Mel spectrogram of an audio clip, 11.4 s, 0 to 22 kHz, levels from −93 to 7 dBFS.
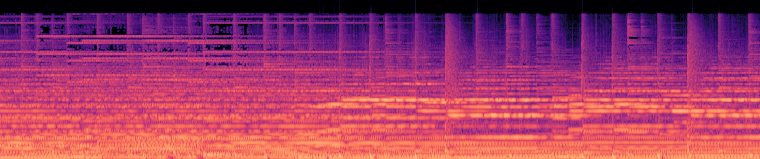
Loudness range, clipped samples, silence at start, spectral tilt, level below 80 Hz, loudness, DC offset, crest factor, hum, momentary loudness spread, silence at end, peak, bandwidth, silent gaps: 2 LU; under 0.1%; 0 s; -5.5 dB/octave; -16 dBFS; -10 LUFS; 0.5%; 10 dB; none; 3 LU; 0 s; 0 dBFS; 15.5 kHz; none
